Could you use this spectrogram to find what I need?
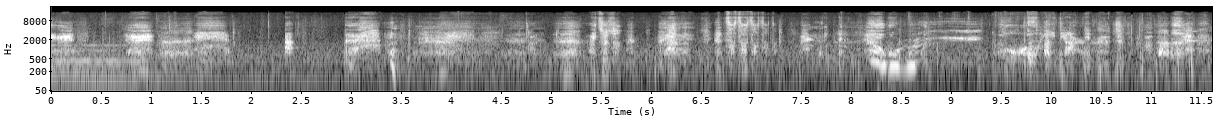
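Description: Young men talk and shout with animation nearby.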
